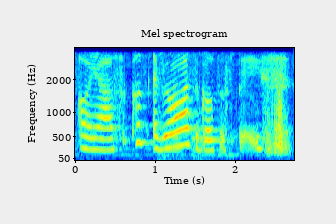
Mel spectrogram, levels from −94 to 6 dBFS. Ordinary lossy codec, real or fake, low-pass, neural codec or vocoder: none; real; 3.6 kHz; none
